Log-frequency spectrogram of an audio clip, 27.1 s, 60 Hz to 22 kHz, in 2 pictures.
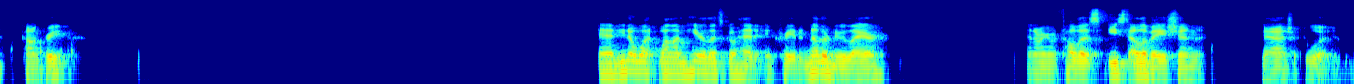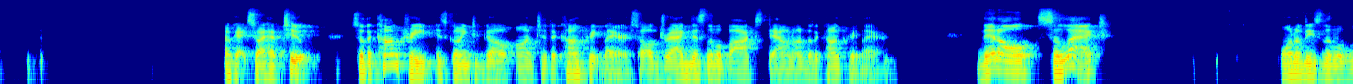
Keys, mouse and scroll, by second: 0.0-4.7 typing, 4.9 Return, 5.9-6.7 typing, 8.4 click, 9.2 click, 10.8-14.0 typing, 21.8 click, 24.2 click, 26.1 click.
